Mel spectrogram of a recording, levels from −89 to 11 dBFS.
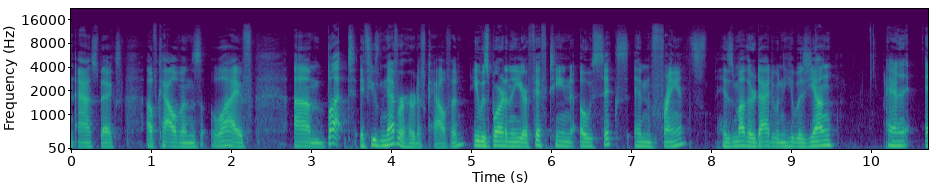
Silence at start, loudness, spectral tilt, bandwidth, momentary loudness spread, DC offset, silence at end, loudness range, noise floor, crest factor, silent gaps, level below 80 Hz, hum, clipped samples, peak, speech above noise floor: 0 s; -22 LUFS; -6 dB/octave; 13.5 kHz; 8 LU; under 0.1%; 0 s; 2 LU; -58 dBFS; 18 dB; none; -56 dBFS; none; under 0.1%; -4 dBFS; 35 dB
